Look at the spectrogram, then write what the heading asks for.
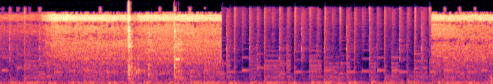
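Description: Seasoned noodles fry in a pot with a loud, close, steady sizzle and hiss, stirred with a couple of sharp scrapes; midway the sizzle drops to a rapid tapping clatter before surging back.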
